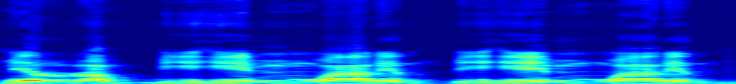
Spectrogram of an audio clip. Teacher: Jadi wawu termasuk selain dari mim dan ba, maka harus jelas bacanya, jangan terlalu lama ya. Itu idhar syafawi.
